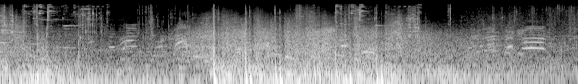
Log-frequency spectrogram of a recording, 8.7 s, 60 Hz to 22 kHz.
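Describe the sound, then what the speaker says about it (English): Battlefield 1 combat with dense bursts of gunfire, including machine gun fire, rattling continuously under chaotic battle noise, with voices calling out over it. "Feindliches Maschinengewehr!"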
